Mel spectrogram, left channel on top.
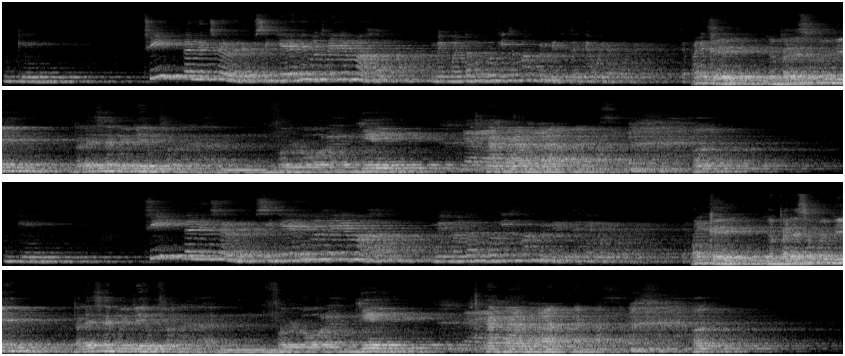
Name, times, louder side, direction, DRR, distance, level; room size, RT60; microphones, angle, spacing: voice 1, 0.0-0.6 1.4-3.9 4.3-6.4 6.8-7.1 12.8-14.0 14.3-15.5, left 1 dB, 30° left, -4 dB, 0.5 m, -29 dB
voice 2, 6.9-12.5 12.8-15.5, right 1 dB, 35° right, -2 dB, 0.3 m, -24 dB
5.2 x 2.5 x 2.6 m, 2.8 s
head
